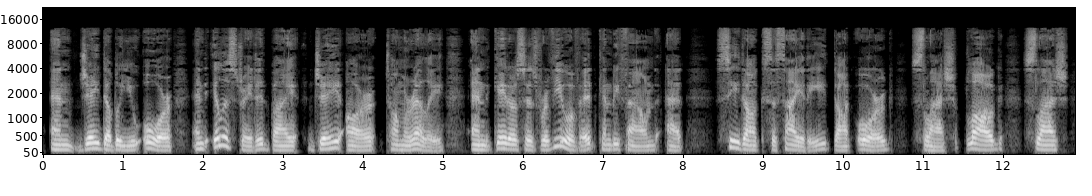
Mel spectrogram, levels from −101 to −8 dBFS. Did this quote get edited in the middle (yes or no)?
no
